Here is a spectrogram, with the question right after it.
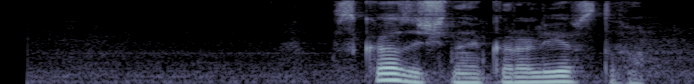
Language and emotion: Russian, sad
